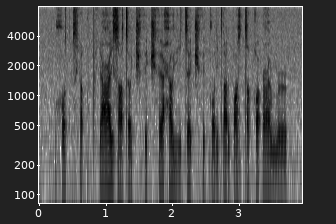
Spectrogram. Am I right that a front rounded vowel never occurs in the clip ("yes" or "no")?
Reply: yes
